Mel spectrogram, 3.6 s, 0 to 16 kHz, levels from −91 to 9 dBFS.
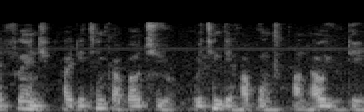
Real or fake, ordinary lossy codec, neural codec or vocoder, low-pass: real; none; none; 7.2 kHz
